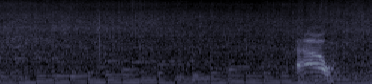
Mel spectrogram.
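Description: Sauce-soaked corn tortillas with cheese and shredded beef frying on a Pit Boss Sierra flat-top griddle, a steady sizzle under soft background music. A brief voice sound comes in about four seconds in and is the loudest moment.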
